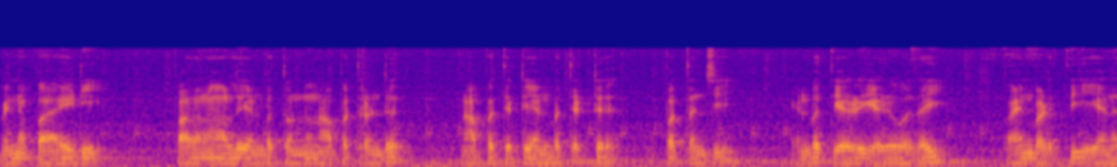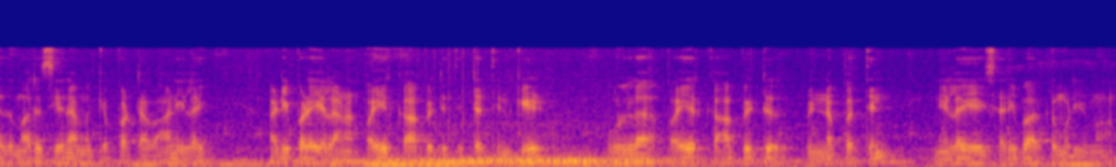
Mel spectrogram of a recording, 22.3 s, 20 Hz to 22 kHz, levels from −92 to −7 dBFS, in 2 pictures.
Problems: constant background noise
